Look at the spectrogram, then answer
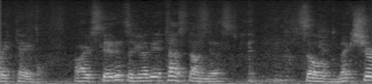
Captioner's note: a few audience member chuckle and a few moan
